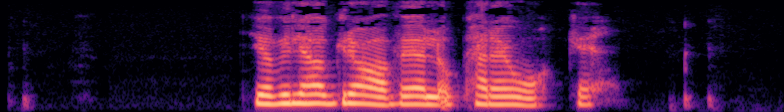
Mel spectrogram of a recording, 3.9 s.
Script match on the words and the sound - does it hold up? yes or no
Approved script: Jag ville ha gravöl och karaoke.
yes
